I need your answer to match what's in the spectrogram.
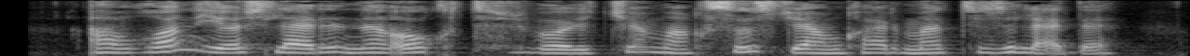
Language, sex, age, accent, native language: Uzbek, female, 18-24, Toshkent shahri, Uzbek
